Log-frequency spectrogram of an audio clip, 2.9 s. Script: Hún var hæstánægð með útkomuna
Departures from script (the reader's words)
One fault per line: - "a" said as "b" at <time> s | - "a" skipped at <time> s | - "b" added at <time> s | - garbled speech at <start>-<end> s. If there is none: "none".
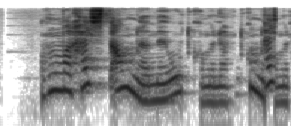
- garbled speech at 2.3-2.9 s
